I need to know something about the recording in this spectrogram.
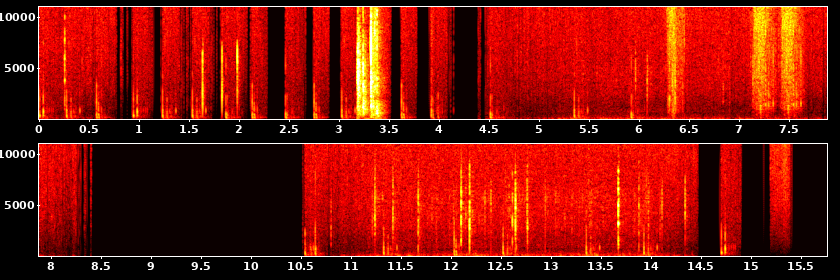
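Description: Footsteps tap on wooden planks.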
